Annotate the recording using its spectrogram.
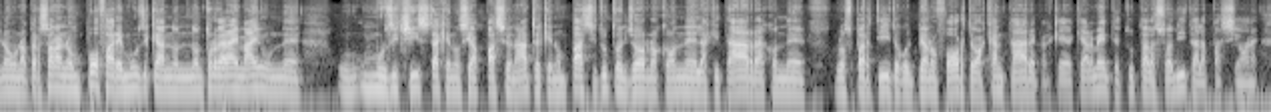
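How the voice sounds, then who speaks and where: A man at a medium pitch, fairly quick and fairly even in intonation, in a dry, close sound with no echo and a very clean recording over a silent background. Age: middle-aged. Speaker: web show host and life coach. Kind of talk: casual interview chat.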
